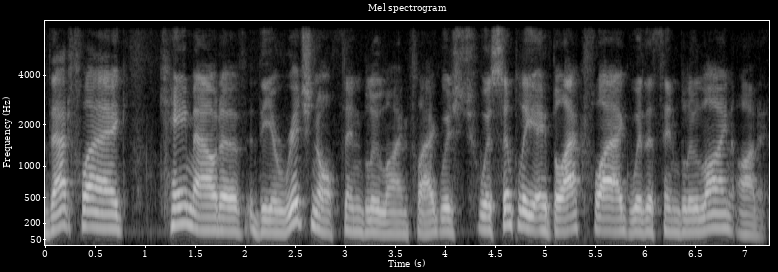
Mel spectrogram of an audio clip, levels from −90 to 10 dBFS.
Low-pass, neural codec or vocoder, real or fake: 7.2 kHz; none; real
